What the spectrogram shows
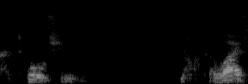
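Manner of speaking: cold, quiet, hushed whisper. Speak as a man lifting a frightened friend off the ground, in a cold, quiet voice. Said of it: "with a cold, quiet voice".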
